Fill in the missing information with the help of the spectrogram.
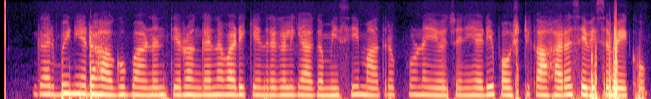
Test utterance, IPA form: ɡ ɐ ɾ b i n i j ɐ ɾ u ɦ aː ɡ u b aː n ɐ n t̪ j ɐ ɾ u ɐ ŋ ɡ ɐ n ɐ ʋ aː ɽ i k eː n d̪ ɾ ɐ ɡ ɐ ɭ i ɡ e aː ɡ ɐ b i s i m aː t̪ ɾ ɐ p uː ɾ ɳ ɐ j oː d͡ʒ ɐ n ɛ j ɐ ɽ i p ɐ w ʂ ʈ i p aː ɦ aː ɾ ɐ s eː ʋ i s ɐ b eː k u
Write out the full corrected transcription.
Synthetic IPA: ɡ ɐ ɾ b i n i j ɐ ɾ u ɦ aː ɡ u b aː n ɐ n t̪ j ɐ ɾ u ɐ ŋ ɡ ɐ n ɐ ʋ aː ɽ i k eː n d̪ ɾ ɐ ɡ ɐ ɭ i ɡ e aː ɡ ɐ m i s i m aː t̪ ɾ ɐ p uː ɾ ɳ ɐ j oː d͡ʒ ɐ n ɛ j ɐ ɽ i p ɐ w ʂ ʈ i k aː ɦ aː ɾ ɐ s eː ʋ i s ɐ b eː k u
